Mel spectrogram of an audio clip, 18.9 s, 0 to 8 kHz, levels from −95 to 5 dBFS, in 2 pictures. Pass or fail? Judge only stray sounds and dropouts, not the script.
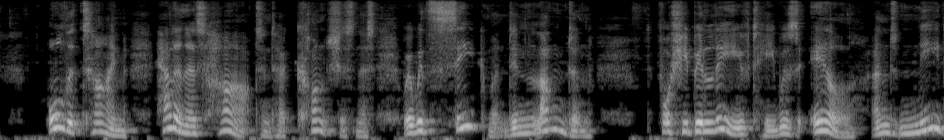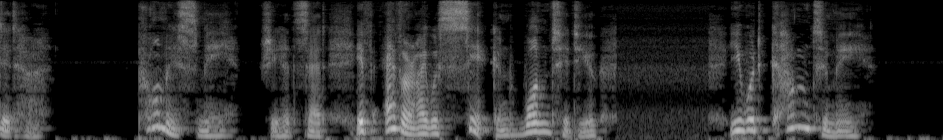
pass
